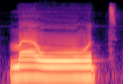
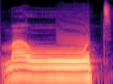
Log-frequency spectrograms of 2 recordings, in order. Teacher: Sedangkan huruf ta ini salah satu huruf yang memiliki sifat hamas. Nah, jadi ketika kita mengucapkannya itu maka ada napas yang kita alirkan. Akan tetapi kalau huruf ta ini dia alirannya itu seperti memercik saja sehingga kita baca maut.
